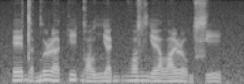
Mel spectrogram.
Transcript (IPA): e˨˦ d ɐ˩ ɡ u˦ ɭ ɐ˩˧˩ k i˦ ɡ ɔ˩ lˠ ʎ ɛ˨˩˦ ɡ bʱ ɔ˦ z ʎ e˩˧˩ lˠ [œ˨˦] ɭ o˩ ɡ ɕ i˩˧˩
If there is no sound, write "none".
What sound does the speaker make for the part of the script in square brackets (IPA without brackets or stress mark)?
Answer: ɛ˨˦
